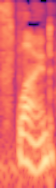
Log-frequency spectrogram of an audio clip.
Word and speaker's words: splined: They're splined, spleened. Spleened is probably not the correct pronunciation there. I'm going to assume it's splined directly to the shaft.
